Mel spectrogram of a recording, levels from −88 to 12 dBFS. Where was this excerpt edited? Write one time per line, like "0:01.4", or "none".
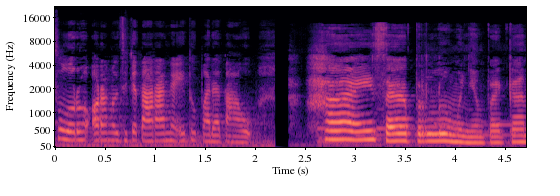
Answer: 0:02.4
